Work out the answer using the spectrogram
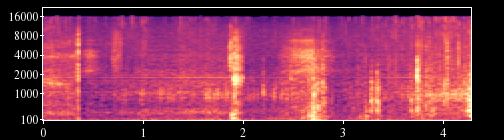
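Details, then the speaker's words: CSX northbound ballast train of 51 cars rolling away; short sharp high squeaks every second or so from one car wheel, suspected to have too much grease. "I think that one wheel got a little too much of the grease. Yeah. The one that's doing all the squeaking."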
